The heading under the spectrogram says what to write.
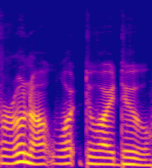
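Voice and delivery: speaking through gritted, clenched teeth. A character asking Veruna what to do, through gritted teeth. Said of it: "Through gritted teeth".

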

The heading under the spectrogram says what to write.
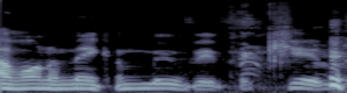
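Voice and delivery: very soft, low voice, barely audible. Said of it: "[name] was like".

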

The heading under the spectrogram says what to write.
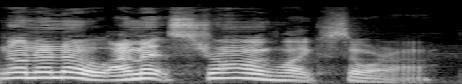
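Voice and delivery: high-pitched, mock panicked backpedaling. Retelling a scene where a character backtracks, imitating Mickey panicking. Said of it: "Mickey panics, and he's like".

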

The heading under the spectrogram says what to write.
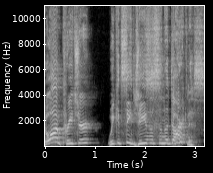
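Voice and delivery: high-pitched calling-out yell. Retelling someone in a dark church calling from the back: imitating someone yelling. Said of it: "someone yells out".

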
